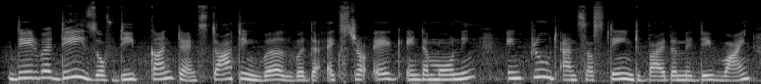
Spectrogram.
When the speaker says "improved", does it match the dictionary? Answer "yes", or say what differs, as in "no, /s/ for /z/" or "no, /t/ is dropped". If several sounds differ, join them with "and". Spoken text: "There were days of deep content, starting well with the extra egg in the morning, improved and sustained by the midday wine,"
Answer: yes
